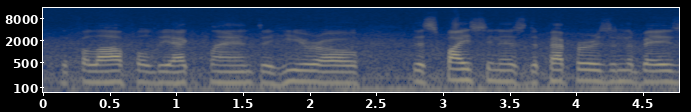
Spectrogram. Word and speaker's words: gyro: basically a year wrap it's pronounced hero hero or guo depending on what region uh so this is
